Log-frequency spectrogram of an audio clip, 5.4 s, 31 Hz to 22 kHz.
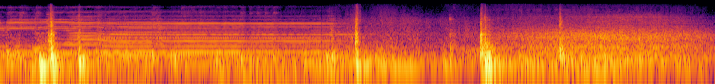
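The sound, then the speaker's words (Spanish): Car door sounds as a passenger gets out of a car on a street: a few sharp latch clicks, then solid thuds as the door opens and shuts, over a steady tonal engine hum that stops midway, leaving quiet street ambience. “Al bajarme del coche afuera de la Preven, veo a unos 3 o 4 hombres sentados en la banqueta”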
